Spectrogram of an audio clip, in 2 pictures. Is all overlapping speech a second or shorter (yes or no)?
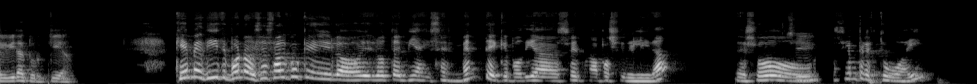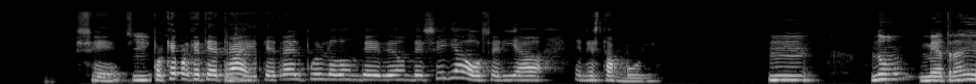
yes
